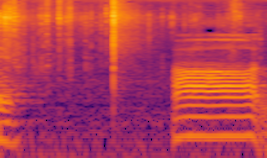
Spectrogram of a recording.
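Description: A man's voice holding a long, level 'ah'. Before it comes a brief lull with a single sharp click just before the middle.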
